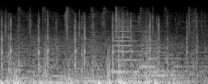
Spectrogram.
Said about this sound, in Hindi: इस घोड़े की सवारी बड़े मजे से कर रहे हैं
